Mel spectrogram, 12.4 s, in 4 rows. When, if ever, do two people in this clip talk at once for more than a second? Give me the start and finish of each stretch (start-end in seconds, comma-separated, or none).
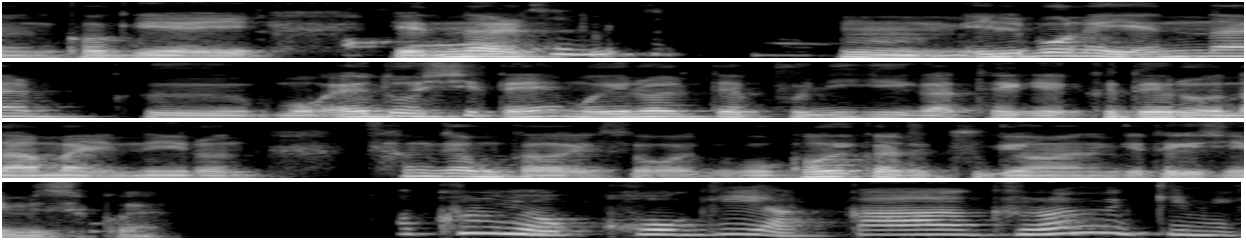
none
